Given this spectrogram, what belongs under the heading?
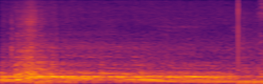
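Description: A Chevrolet Corvette's engine rumbles low and steady at close range, with a slight swell like a light rev near the end and no talking.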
